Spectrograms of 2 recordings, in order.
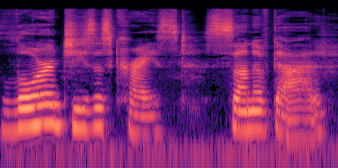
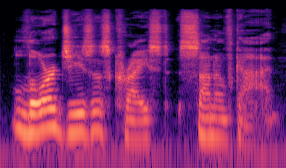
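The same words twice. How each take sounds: First: Slow, careful repeated prayer; slow breath prayer. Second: Slow, deliberate prayer words; slow breath prayer. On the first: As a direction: echo the prayer slowly. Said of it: "Repeat that, [name]". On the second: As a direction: pray it slowly on the in-breath. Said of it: "the words that you're gonna say". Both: Shown as a demonstration.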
